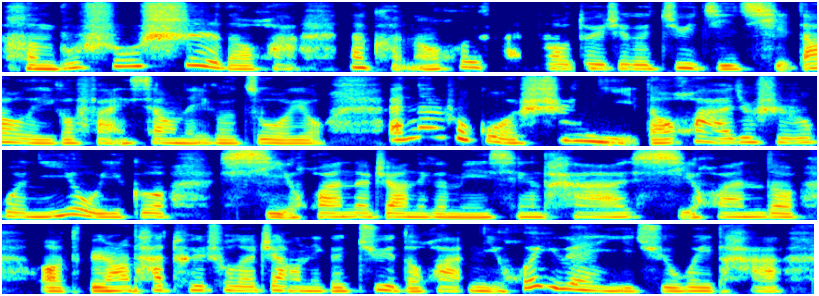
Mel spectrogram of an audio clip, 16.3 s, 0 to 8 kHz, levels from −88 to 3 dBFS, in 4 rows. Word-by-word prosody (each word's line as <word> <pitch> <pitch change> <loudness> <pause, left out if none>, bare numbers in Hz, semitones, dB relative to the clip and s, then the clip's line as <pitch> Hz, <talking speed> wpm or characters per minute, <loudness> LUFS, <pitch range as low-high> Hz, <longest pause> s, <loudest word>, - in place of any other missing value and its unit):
很 160 -2 +1
不 180 +7 -1
舒 265 +3 0
适 275 -2 +4
的 150 -5 -1
话， 150 - -8 0.2
那 215 - +4
可 - - -8
能 140 - -3
会 220 +7 -3
反 215 - -9 0.3
倒 170 - -3
对 175 0 -3
这 170 +1 -4
个 160 -1 -1
剧 170 +6 0
集 150 -4 -1
起 145 0 +4
到 185 0 +1
了 160 - -3
一 140 - -1
个 150 +1 -3
反 155 -1 -4
向 155 +1 0
的 140 - -1
一 150 - -6
个 145 -1 -2
作 145 0 -1
用。 140 0 -3 0.3
哎， 285 - +4
那 315 - 0 0.2
如 320 - +5
果 155 - 0
是 155 - +2
你 200 -10 +1
的 150 +2 +2
话， 165 0 0
就 185 +2 -2
是 180 -1 -3
如 175 +1 -4
果 180 -2 -4
你 155 +4 0
有 225 -9 +1
一 150 - -1
个 155 +1 -1 0.3
喜 145 -3 +6
欢 160 +4 -1
的 160 -1 -2
这 155 +1 -3
样 155 0 +2
的 150 - -1
一 - - -8
个 145 - -1
明 140 -1 0
星， 150 +1 -2
他 155 +1 -2
喜 150 -7 +6
欢 155 +2 -3
的 155 - 0 0.4
呃， - - +4
他 130 -4 -16
比 150 - +3
方 155 +1 +3
他 180 +2 +1
推 180 - -2
出 190 - -7
了 165 -1 -1
这 175 +1 +1
样 160 -2 -4
的 150 - -2
一 - - -6
个 145 0 -2
剧 175 +5 -1
的 135 -3 -2
话， 155 +1 -2
你 150 -4 -3
会 295 - 0
愿 215 - +1
意 145 -1 -2
去 150 +2 -2
为 150 +1 0
他， 145 +1 -4
155 Hz, 300 characters per minute, -21 LUFS, 145-175 Hz, 0.4 s, 喜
